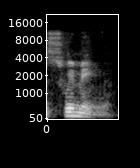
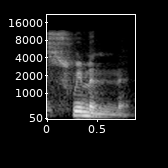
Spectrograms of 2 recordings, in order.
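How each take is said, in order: First: The ending is an ng sound. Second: The ending is a plain n sound. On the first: "to represent the sound ing" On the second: "That's pronounced n"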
